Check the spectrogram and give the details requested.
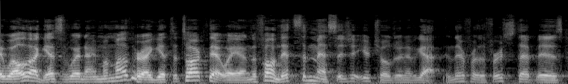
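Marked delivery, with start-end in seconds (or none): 0.0-2.8 put-on sarcastic child. Child mimics mother sarcastically.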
